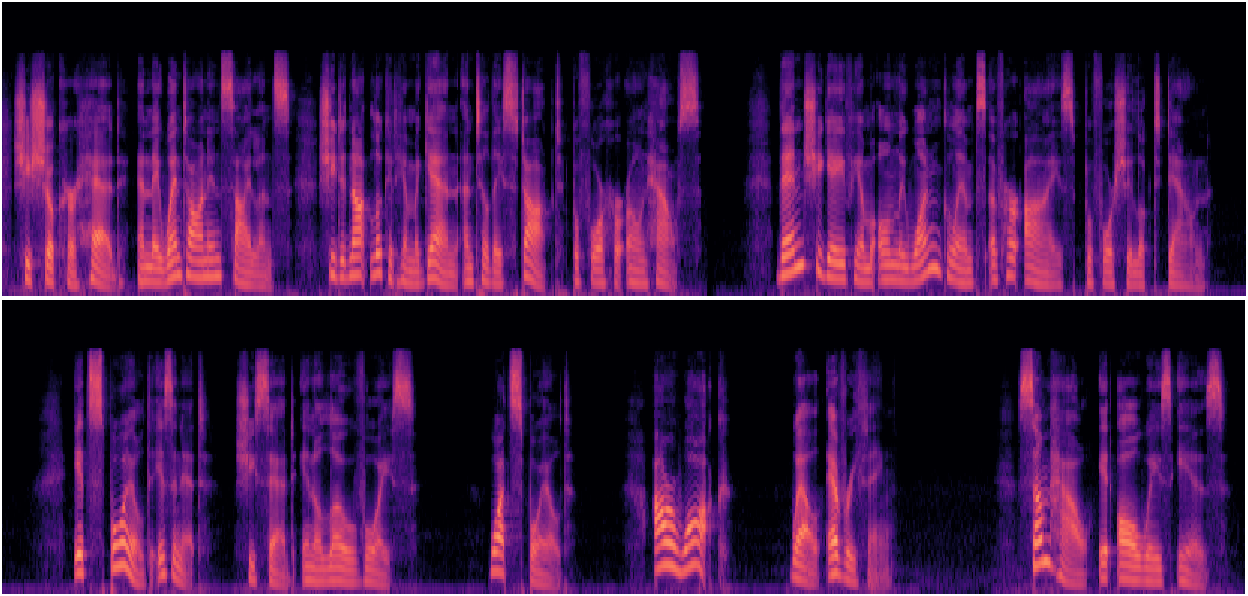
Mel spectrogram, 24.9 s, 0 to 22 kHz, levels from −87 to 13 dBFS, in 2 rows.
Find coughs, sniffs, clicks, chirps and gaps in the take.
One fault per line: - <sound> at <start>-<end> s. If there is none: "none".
none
